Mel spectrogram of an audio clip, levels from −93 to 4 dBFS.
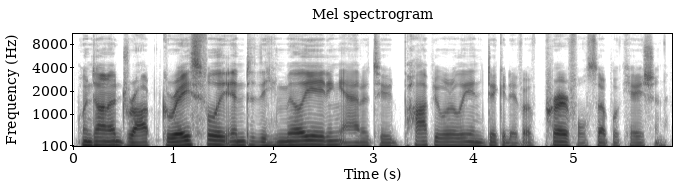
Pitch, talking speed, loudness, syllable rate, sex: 105 Hz, 120 wpm, -18 LUFS, 6.1 syllables/s, male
